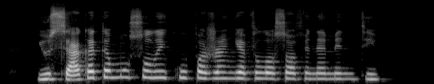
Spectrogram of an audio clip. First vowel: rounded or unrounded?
rounded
